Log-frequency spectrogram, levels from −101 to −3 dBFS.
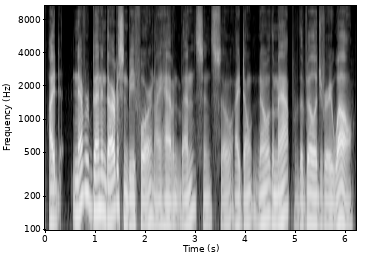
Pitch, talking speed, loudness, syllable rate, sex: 115 Hz, 210 wpm, -19 LUFS, 5.5 syllables/s, male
